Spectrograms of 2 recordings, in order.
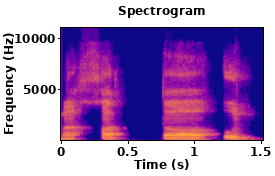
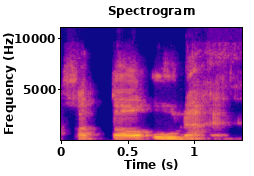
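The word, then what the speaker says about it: خطّاء: Di waruwiya annahu sallallahu qala, diriwayatkan pula Nabi bersabda, kullu bani adam khatta'un. Khatta'un. Jadi seringkali mendengar salah baca khatta'una. Jadi tulisannya khatta'un karena itu sudah jamak.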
